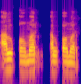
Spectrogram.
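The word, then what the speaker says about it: القمر: যেটার সাথে কি আল আসলেও আলের মতো উচ্চারণ হবে, শব্দটা শব্দের মতো থাকবে।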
